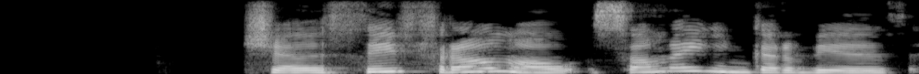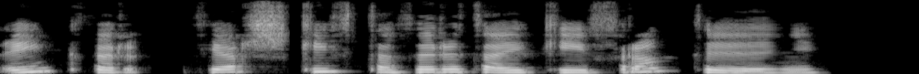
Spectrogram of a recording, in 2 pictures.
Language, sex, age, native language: Icelandic, female, 40-49, Polish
